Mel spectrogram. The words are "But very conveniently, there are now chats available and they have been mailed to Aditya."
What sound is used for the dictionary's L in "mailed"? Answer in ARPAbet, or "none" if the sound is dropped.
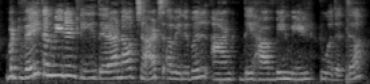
none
